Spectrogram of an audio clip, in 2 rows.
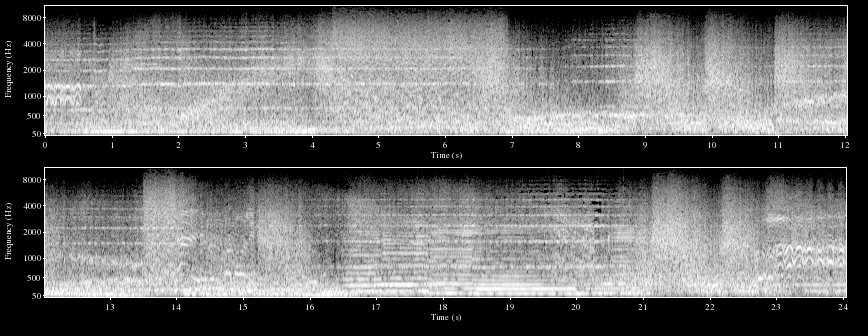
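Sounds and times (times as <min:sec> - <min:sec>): fire roaring and rumbling: 0:00.0 - 0:24.0.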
